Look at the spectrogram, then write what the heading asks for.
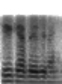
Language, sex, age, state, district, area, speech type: Hindi, female, 45-60, Bihar, Begusarai, rural, conversation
